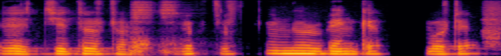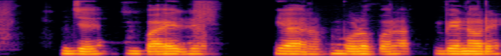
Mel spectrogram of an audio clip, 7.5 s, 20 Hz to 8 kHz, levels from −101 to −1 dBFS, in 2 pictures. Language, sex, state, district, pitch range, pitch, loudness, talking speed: Bengali, male, West Bengal, Malda, 140-145 Hz, 140 Hz, -21 LUFS, 120 wpm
